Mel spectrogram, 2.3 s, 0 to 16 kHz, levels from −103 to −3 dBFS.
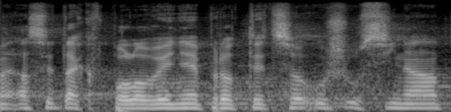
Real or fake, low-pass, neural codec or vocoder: real; 14.4 kHz; none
